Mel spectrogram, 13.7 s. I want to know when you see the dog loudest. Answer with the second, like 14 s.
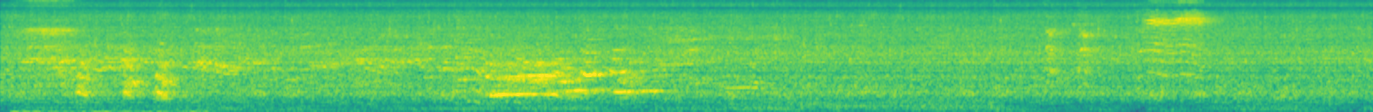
5 s.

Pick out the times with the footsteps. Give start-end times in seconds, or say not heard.
not heard.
